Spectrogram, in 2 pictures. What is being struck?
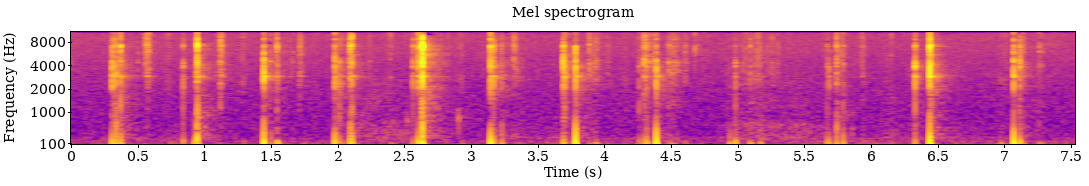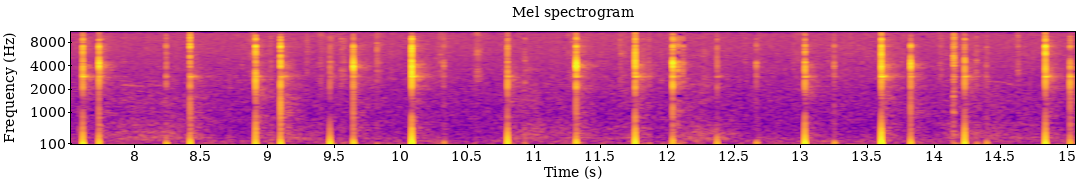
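Wooden dowel stick.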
